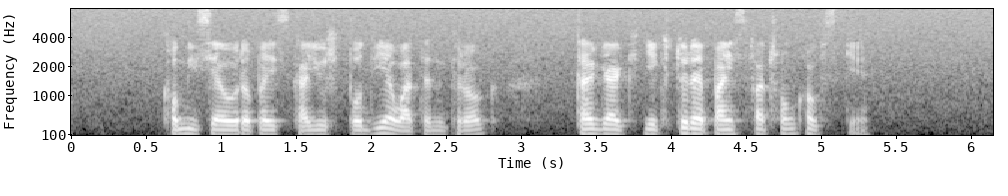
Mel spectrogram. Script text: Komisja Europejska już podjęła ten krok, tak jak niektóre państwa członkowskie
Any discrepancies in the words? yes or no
no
